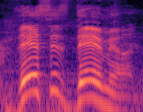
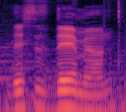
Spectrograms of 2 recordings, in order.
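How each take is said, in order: First: It is said with more energy. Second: It is said with ordinary, low energy.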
